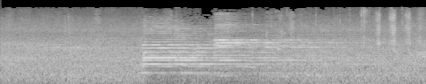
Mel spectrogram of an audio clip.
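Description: A car horn honks once, a single steady honk of about a second and a half starting about a second and a half in, over steady road-traffic noise.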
